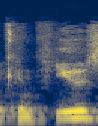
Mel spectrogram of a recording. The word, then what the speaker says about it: confuse: the word so in confused and disorient confuse ends with a final syllable stress fuse whereas disorient doesn't the spinal syllable is not stressed and generally it seems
